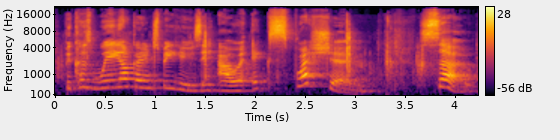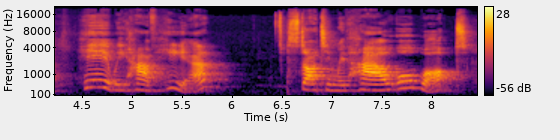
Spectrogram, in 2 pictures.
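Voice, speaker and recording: Slow, expressive British woman teacher. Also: fairly high pitch, roomy sound. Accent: British English. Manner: slow, clear and expressive, speaking to small children. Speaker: primary school teacher. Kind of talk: recorded remote lesson for young children.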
